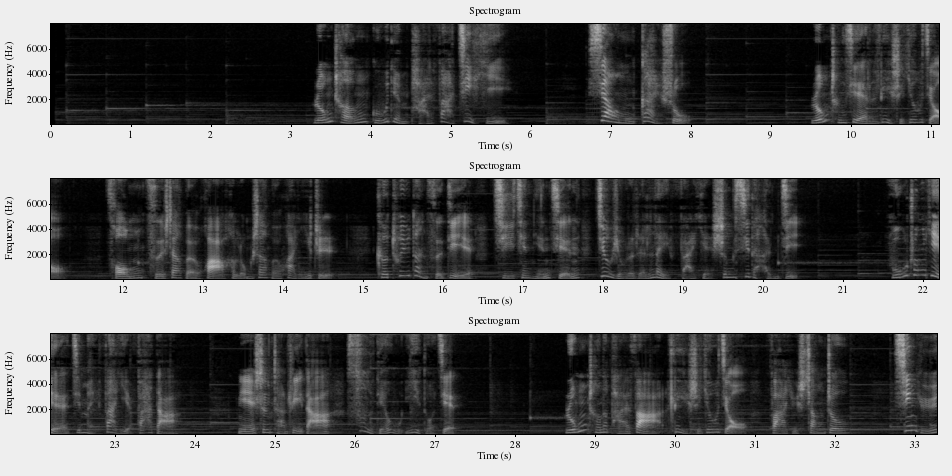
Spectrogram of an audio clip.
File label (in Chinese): 女; 容城盘发; 非物质文化遗产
